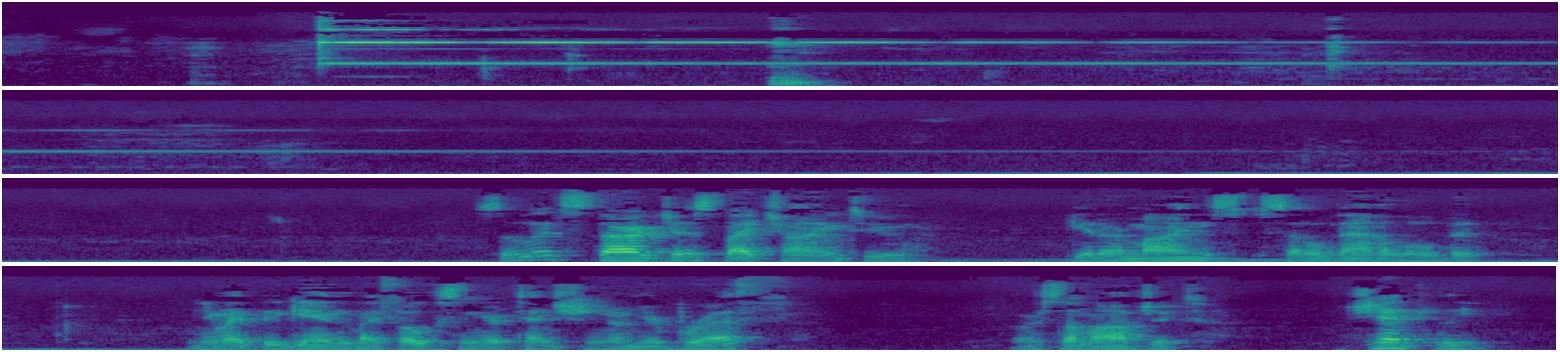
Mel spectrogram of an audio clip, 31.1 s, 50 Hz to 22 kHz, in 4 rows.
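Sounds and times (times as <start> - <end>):
meditation gong struck to begin a meditation session: 1.6 - 27.0
soft low rumble: 2.9 - 27.7
speech: 3.8 - 4.2, 18.0 - 20.2, 20.9 - 23.0, 24.3 - 27.2, 28.4 - 29.4, 30.1 - 30.8.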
